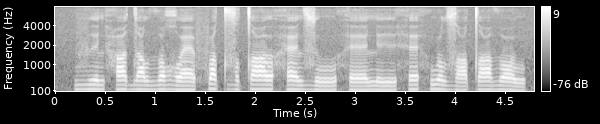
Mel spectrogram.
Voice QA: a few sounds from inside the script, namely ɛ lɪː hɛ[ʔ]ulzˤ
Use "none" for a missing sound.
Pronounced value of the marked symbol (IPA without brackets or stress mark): h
